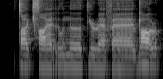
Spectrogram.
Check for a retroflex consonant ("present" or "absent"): present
